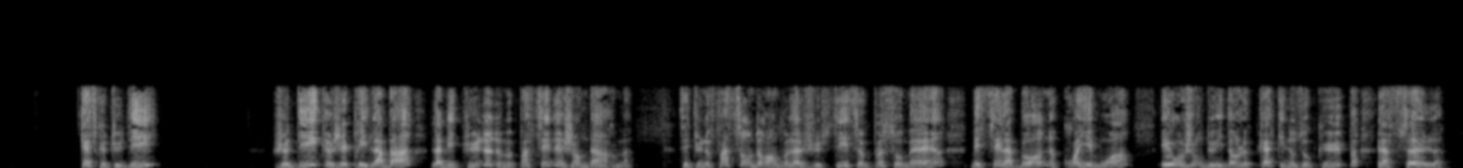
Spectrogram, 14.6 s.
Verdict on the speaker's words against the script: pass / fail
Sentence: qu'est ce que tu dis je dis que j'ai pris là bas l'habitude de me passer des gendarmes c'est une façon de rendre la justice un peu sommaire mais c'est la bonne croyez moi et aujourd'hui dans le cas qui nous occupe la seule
pass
